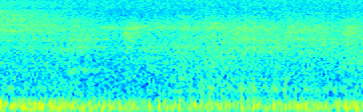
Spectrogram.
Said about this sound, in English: Motorbike's back again.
